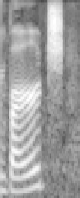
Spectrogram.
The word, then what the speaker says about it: Burge: I'm on Facebook just by my name, Lauren Burge, and I'm on Instagram with skeet_shooter686. – Very good. And Burge is spelled B-U-R-G-E.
